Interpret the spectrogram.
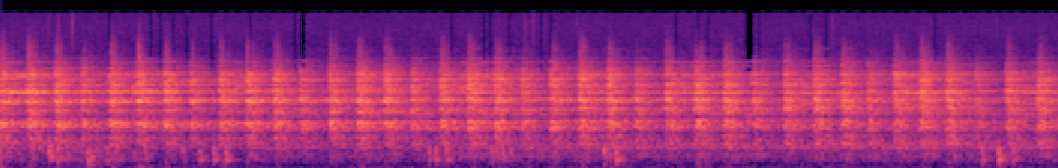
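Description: Rhythmic train running sound, about four even beats a second.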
